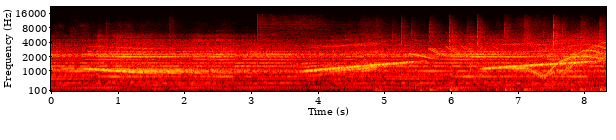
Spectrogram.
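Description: A live band's ambient intro: a sustained electric guitar drone with tones sliding slowly up and down in pitch. From about five seconds in, irregular low thumps and light ticks join in.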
